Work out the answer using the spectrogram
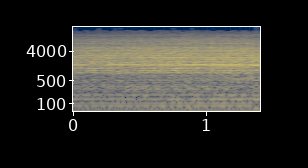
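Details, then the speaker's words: BMW X5 petrol engine idling hot: steady, thin whine coming from the driver's side of the engine, from a worn driver's-side idler pulley; idler pulley and serpentine belt being replaced. "You can hear that whining noise. It's pretty bad. You should not hear that. It's definitely coming from this side of the motor."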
